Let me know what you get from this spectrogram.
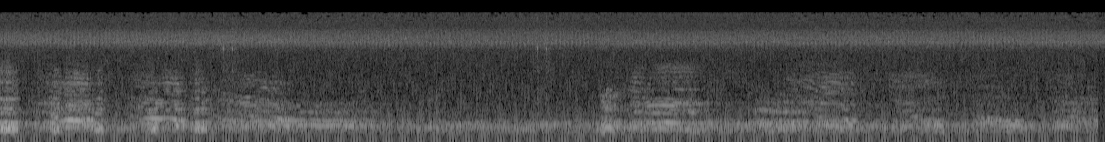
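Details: Red deer roaring in the rut on high mountain pasture, autumn rutting season: groaning, harmonic calls in a bout at the start, then quieter stretch before further drawn-out bellows, all set against constant breezy hiss.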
